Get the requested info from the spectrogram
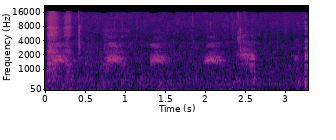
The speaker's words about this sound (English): The crow is real.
